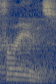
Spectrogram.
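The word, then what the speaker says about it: Ferentz: I might get his name wrong, but the University of Iowa, Kirk, how you say it, Zack? Kirk Friends.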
